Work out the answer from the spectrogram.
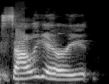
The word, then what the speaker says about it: Salieri: Salieri.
